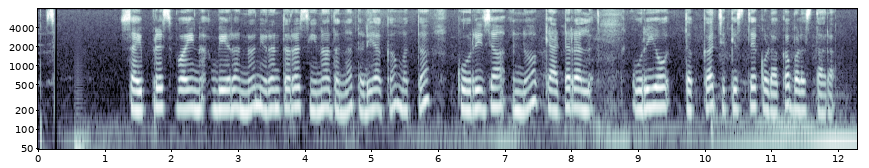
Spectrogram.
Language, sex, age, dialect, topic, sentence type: Kannada, female, 18-24, Dharwad Kannada, agriculture, statement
